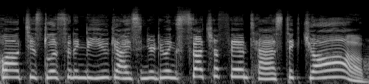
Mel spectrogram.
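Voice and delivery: put-on woman's voice, very high and feminine. Playing a caller phoning the Country 104 radio show, in a feminine lady voice. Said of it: "me doing a lady voice, a feminine sounding voice".

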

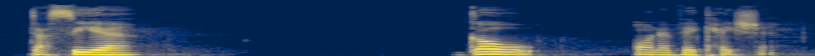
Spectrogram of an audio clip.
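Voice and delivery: very calm, slow, very deliberate, softened tone. Retelling what he said to her, quoting him very calmly and slowly. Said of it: "He said it very calmly and very slowly".

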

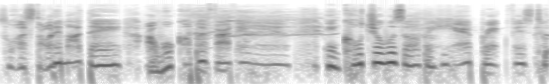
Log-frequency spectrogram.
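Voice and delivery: soft, hushed whisper. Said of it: "she whispered".

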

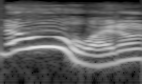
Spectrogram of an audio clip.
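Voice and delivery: high-pitched, crackly voice.

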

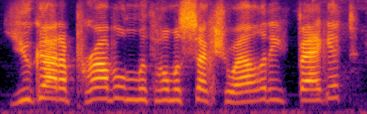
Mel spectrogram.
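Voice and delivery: plain

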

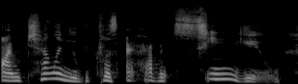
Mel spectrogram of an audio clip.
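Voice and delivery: quiet words forced out through clenched teeth. Acting out a woman's quoted words, retold through gritted teeth. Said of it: "Danielle is like gritted teeth".

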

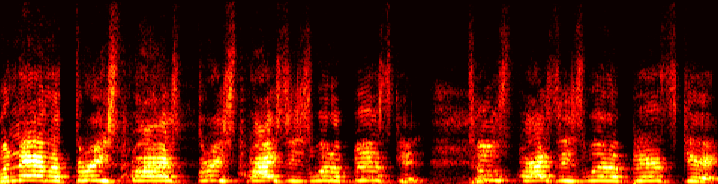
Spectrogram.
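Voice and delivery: very high voice with no bass. Imitating a quarterback ordering food: imitating Patrick Mahomes' voice. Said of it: "Have you listened to him?".

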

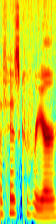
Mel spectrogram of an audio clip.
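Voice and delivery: under-the-breath mutter. Retelling what you said to yourself with your mic still on, under your breath. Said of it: "I said under my breath".

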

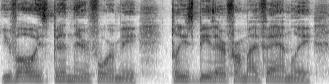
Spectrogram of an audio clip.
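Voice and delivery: dying man voice, as if on deathbed. Imagining a story, the speaker voices a man on his deathbed. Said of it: "on his deathbed".

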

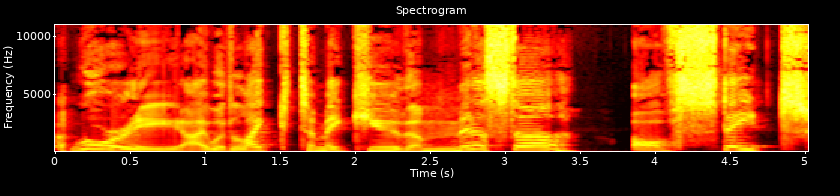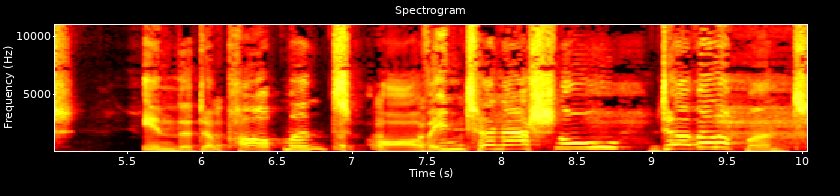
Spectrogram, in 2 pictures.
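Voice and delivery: very high, slow, swooping sing-song delivery. Retelling being made a minister, Theresa May voice. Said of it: "Theresa May when she made me a minister, did that sort of voice".

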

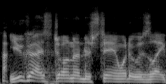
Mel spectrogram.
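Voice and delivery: ordinary talk

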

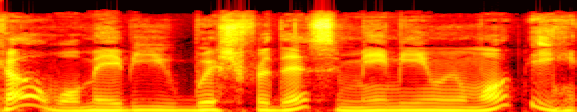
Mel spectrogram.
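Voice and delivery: ordinary talk, nothing marked

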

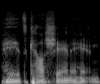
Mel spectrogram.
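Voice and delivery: put-on child-voice whisper. Retelling how a child ran up to someone, whispering in an eleven-year-old's voice. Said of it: "whispers in an 11-year-old voice".

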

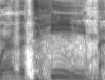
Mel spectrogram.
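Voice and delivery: team stretched slow with a wide pitch swoop.

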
